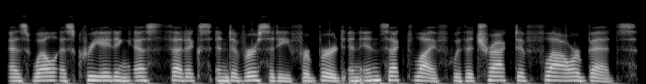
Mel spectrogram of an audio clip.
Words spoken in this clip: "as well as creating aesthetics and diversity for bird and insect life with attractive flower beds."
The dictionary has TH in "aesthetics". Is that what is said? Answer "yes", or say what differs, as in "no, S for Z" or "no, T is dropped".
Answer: yes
